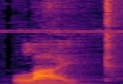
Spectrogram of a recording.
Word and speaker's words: light: hot H O T تي count c o u n t light light light معناها الضوء واللايت بتيجي معنا خفيف l i g h t نلاحظ يا أولاد عدم نطق حرفي g h eight أيضا حروف g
